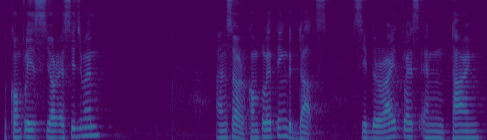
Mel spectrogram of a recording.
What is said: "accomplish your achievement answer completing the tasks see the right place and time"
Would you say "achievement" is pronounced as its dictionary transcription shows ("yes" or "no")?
no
